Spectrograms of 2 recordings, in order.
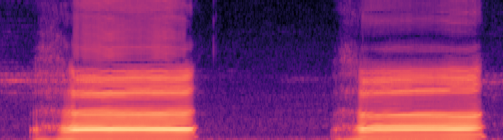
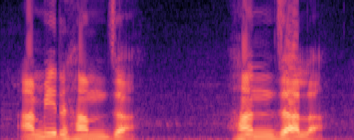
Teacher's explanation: জি তারপরের বর্ণ দেখুন হা এই বর্ণকে আমরা উচ্চারণ করব হা হলকের শুরু থেকে উচ্চারণ করব হা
